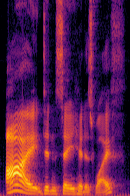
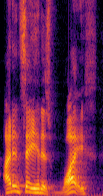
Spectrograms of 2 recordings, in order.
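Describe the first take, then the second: First: The stress is on the word 'I'. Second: The stress is on the word 'wife'.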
